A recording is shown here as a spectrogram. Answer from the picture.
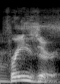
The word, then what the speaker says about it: Fraser: Fraser, not Fraser.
